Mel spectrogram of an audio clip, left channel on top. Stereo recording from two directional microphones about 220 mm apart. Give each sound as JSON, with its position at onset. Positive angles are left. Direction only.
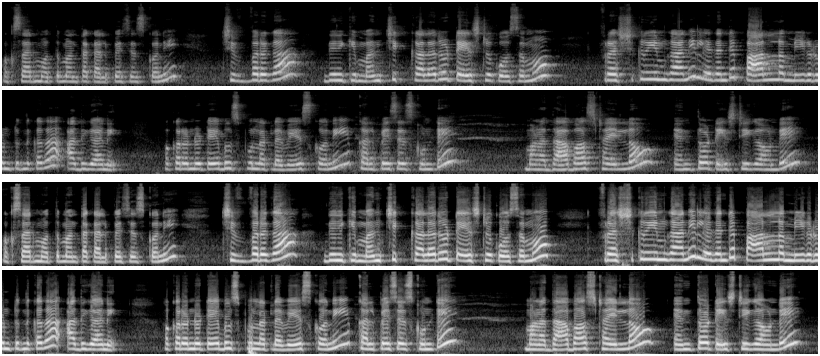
{"t": 0.0, "sound": "a woman's voice", "side_deg": -45}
